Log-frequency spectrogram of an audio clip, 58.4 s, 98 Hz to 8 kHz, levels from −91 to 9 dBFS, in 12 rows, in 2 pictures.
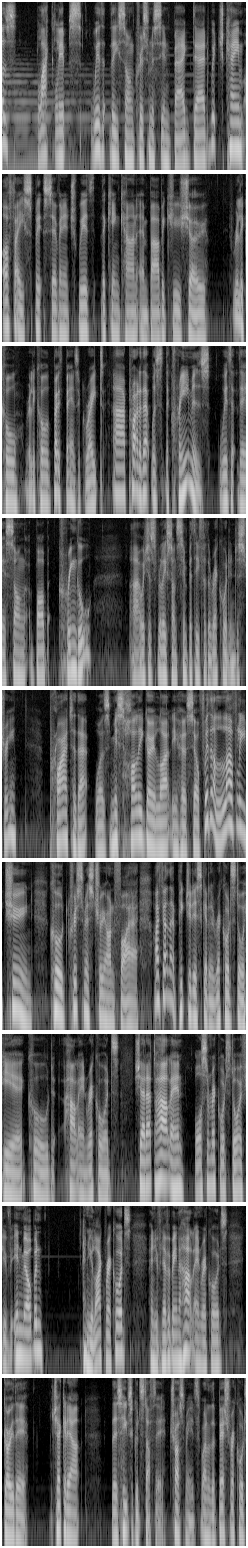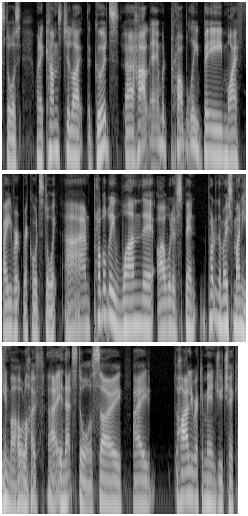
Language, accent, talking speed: English, Australian, 170 wpm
